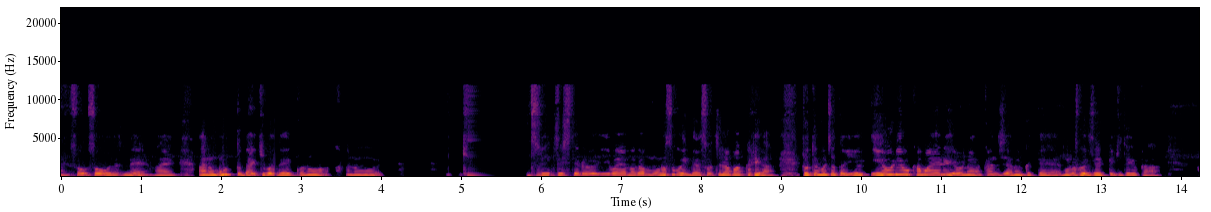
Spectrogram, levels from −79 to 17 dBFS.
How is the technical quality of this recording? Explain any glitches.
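The recording has network delivery faults: two brief stalls, two longer freezes and a stretch where the speech is hurried along.

Short stalls from a late packet occur at 2.65 to 2.72 s and 3.48 to 3.59 s. Each time a packet arrived late and the jitter buffer ran dry, so the receiver stretched the last sound for about 36 ms and then 75 ms before resuming at the same point. Nothing is lost, but a sound is held slightly too long with a faint buzz or dip. On a spectrogram the harmonics run flat and unchanging for that span, and the waveform shows a short repetitive section.

Call audio freezes occur at 4.28 to 4.65 s and 5.10 to 5.85 s, adding gaps of 338 ms and 725 ms. The likely cause is packets held up in transit, which left the buffer empty. The last sound carries on as a fading buzz or hiss and then drops to silence for about 320 ms and 450 ms before the speech resumes intact. A spectrogram shows a smeared, decaying band and then a blank column. 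The waveform tapers to a flat line.

A jitter buffer speed-up runs from 11.26 s to 14.17 s. The buffer held too much audio, so the receiver repeatedly trimmed pitch-period-sized slivers, removing about a third of a second in total. The speech plays at about 110% speed with unchanged pitch and sounds hurried. On a spectrogram, syllables and pauses appear compressed in time while the harmonic spacing stays the same.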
